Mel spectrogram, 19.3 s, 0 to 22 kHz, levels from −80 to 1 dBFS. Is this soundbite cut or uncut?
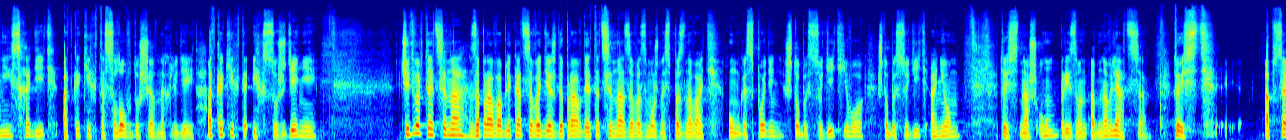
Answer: cut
